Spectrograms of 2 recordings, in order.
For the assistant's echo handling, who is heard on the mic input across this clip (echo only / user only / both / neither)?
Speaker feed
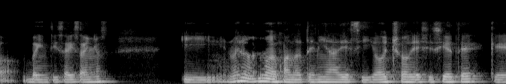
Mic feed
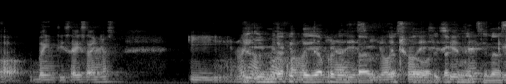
both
